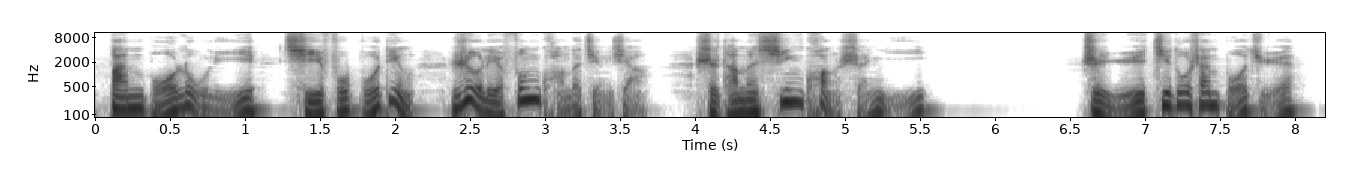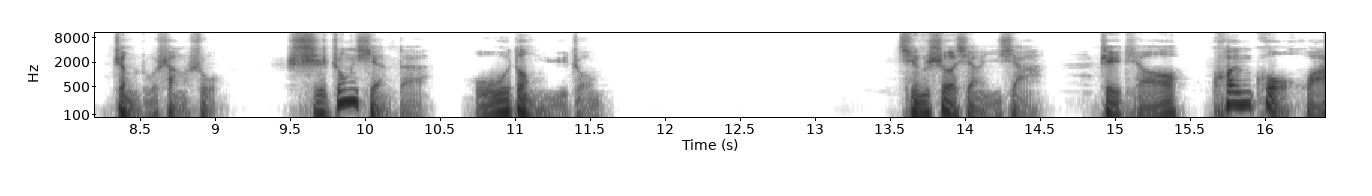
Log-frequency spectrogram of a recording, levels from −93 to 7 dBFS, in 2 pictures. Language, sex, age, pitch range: Chinese, male, 50-69, 105-145 Hz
